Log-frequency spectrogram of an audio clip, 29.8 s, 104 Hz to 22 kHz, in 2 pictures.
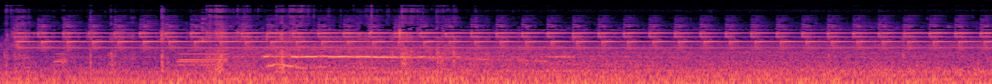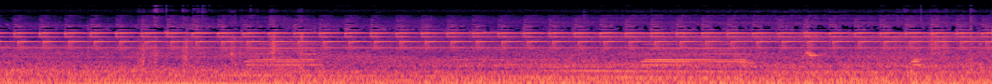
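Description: Railroad crossing warning bell starts ringing at once and keeps up a steady, fast, ringing pulse while the gates lower. A train horn sounds faintly in several short blasts, about 3 seconds in, twice more past the middle and again near the end, as the train approaches.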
